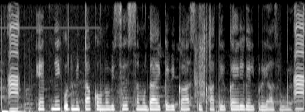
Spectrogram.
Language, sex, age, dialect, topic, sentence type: Bhojpuri, female, 18-24, Western, banking, statement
